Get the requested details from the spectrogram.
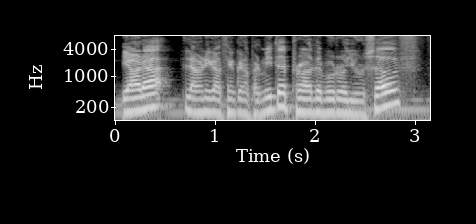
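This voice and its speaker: With game music playing, a man hosting a video game guide talks fast in a voice on the high side. He walks through the gameplay casually, one step at a time, giving instructions and checking in with whoever's listening.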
